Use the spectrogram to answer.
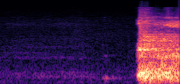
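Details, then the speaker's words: Judge during a trial who developed a bad cough over a day, with throat clearing nearby; quiet room then a single sudden loud cough burst. Acute cough. "I came down with a pretty bad cough between yesterday and today. It's making this a little challenging. I apologize."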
